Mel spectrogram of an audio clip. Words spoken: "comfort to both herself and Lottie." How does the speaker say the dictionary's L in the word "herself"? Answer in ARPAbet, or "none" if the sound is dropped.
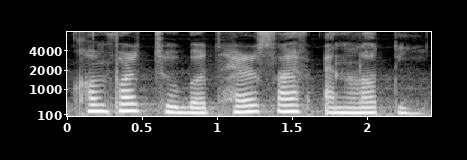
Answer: none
